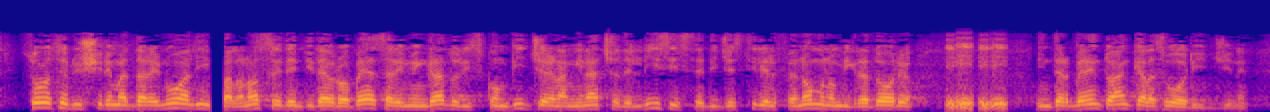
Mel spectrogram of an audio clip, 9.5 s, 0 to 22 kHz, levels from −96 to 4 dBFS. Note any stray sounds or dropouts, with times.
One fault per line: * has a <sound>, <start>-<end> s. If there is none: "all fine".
* has a dropout, 1.6-1.7 s
* has a laugh, 7.1-7.6 s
